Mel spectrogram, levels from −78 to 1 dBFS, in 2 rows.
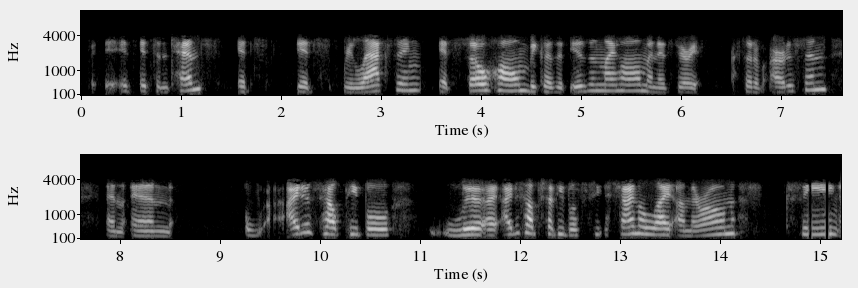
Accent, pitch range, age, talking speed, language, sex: American, 180-230 Hz, 40-59, 150 wpm, English, female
